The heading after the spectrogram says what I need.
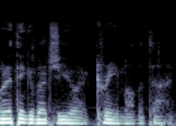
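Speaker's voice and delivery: put-on seductive voice. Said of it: "'Cause my sexy voice".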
